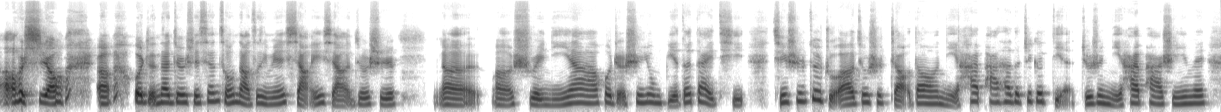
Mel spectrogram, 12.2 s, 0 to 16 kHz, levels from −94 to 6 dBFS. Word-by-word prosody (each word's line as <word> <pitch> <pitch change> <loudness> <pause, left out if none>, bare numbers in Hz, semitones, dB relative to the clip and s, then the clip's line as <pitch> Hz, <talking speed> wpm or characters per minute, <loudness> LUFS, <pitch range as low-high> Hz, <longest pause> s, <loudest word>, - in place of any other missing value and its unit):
哦， - - +8
是 - - +4
哦。 - - +9 0.3
呃， - - +5 0.2
或 480 -2 +9
者 - - +2
那 220 0 +5
就 225 0 +3
是 220 -1 0
先 255 +5 -3
从 215 -1 +2
脑 215 -6 +3
子 200 +5 -3
里 185 - -1
面 190 +5 -1
想 220 - -1
一 195 - 0
想， 145 -10 -3
就 175 0 -2
是， 170 -1 -2 0.4
呃， 165 -2 0
呃， 160 -1 -3
水 170 -3 -1
泥 160 +3 -4
啊， 210 -1 +1
或 215 +1 0
者 - - -3
是 220 - -2
用 220 -2 -2
别 140 -9 -3
的 230 - -1
代 230 -8 0
替。 310 - -10 0.3
其 225 - -1
实 255 +2 -3
最 295 0 +1
主 - - -2
要 175 +2 +3
就 225 +4 -2
是 225 -1 -5
找 215 - -2
到 200 -1 +1
你 170 -6 -5
害 250 -1 -2
怕 230 -2 -6
它 235 +1 -2
的 235 - 0
这 255 - -6
个 250 0 +1
点， 295 +3 -8
就 190 +1 0
是 210 - -1
你 160 -6 -2
害 205 +5 +1
怕 195 -4 -3
是 185 0 -5
因 195 +2 -1
为 205 +1 0
210 Hz, 285 characters per minute, -23 LUFS, 180-230 Hz, 0.4 s, 哦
